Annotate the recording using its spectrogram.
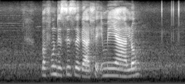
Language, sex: Zulu, female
